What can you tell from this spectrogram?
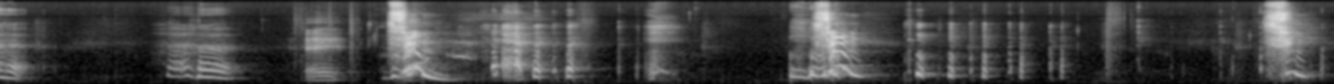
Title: Baby laughing on sneeze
